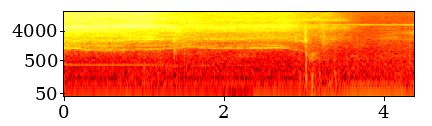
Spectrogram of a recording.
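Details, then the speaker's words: Steady high-pitched whine of a dental drill, with slight pitch drops as it cuts, preparing a mesio-occlusal cavity: dovetail on the distal marginal ridge, tapered flared walls, wider than an amalgam cavity, then the proximal box. "I am preparing a mesio-occlusal cavity, so I am giving a dovetail on the distal marginal ridge."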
